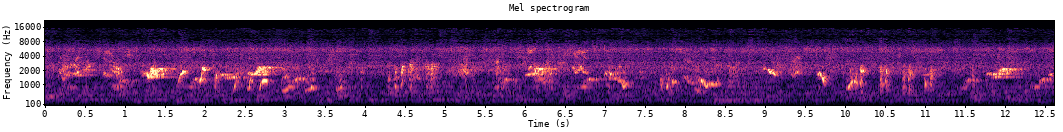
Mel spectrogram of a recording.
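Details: Young female Straw-headed Bulbul, four months old and DNA-tested, kept captive in Yogyakarta, Indonesia, from wild-type parents; riwik twittering of brief slurred notes in loose bursts, with faint background hum throughout.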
